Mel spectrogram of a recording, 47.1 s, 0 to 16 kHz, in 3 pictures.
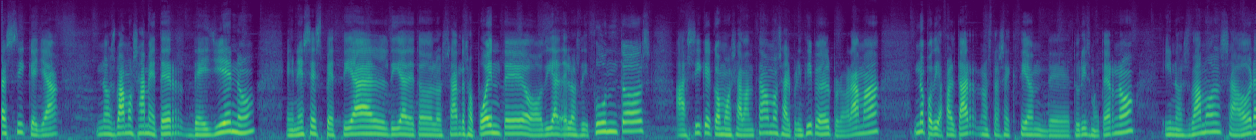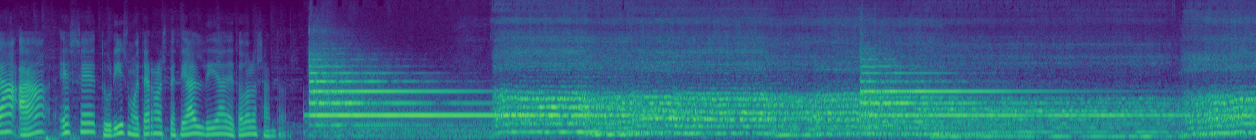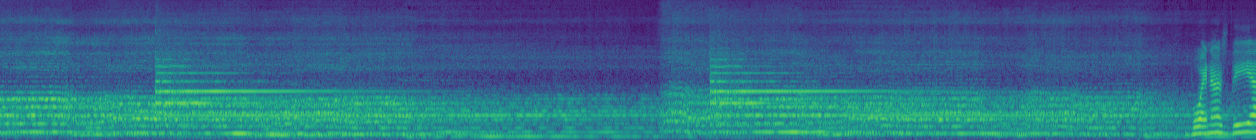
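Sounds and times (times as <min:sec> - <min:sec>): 
speech: 0:00.0 - 0:20.0, 0:21.8 - 0:23.3, 0:46.4 - 0:47.0
church bells ringing: 0:19.5 - 0:47.0.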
